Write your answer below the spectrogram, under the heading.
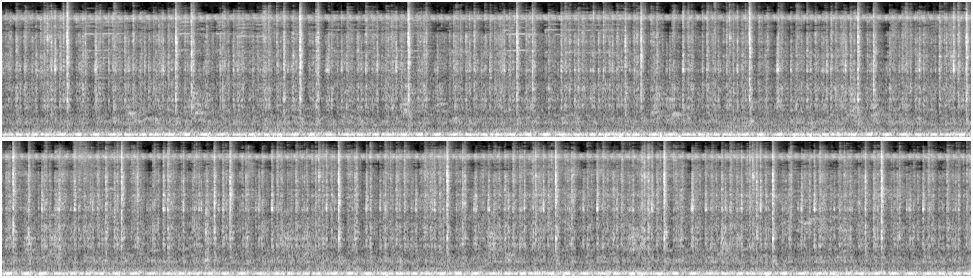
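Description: Irregular light clicks and taps, several a second, over a steady low hum and a steady high whine.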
